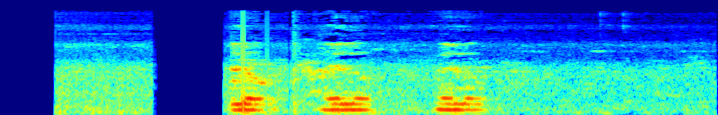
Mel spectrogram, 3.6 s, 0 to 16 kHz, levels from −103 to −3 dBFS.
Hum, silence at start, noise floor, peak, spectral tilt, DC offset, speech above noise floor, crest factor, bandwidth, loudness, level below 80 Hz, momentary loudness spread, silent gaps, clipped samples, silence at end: none; 0.25 s; -49 dBFS; -8 dBFS; -8 dB/octave; under 0.1%; 26 dB; 20 dB; 11 kHz; -25 LUFS; -52 dBFS; 23 LU; 0.78-1.11 s; under 0.1%; 0.95 s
